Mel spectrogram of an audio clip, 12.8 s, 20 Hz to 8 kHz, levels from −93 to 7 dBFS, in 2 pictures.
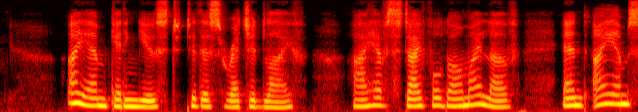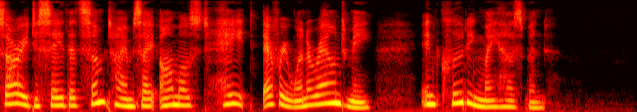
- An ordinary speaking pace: Yes, average, 150 wpm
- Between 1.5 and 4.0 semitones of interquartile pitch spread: No, average, 4.7 semitones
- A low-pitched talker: No, high, 195 Hz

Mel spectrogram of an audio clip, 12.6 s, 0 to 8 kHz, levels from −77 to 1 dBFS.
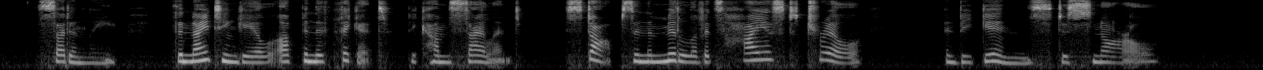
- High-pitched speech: Yes, high, 245 Hz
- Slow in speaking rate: Yes, slow, 100 wpm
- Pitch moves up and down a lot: No, average, 2.7 semitones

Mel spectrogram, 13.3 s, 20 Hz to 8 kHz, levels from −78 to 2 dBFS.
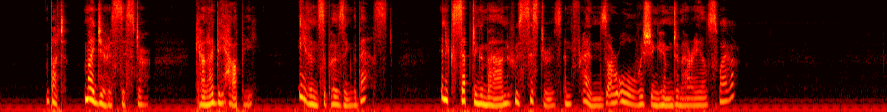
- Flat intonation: No, average, 4.8 semitones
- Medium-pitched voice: Yes, medium, 155 Hz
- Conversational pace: No, slow, 120 wpm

